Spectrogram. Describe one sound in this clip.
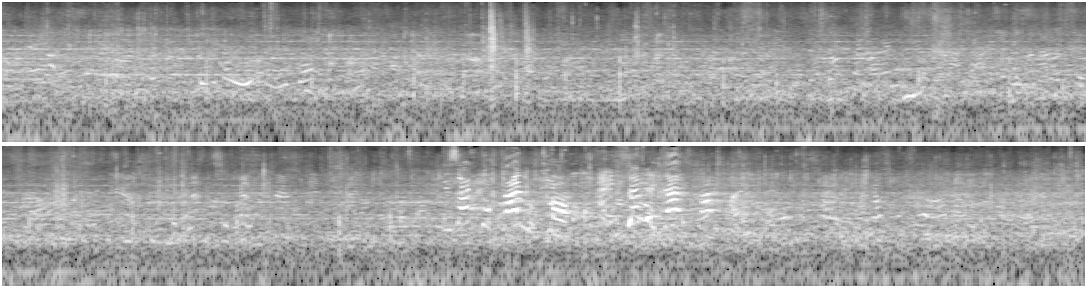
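A crowd of people murmurs and chatters throughout in a busy outdoor street.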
